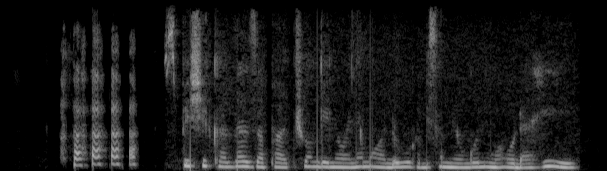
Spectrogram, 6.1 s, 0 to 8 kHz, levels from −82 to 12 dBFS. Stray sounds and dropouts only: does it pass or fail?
fail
